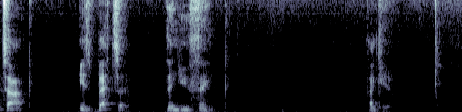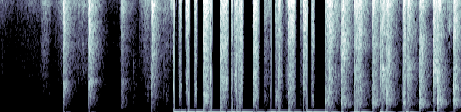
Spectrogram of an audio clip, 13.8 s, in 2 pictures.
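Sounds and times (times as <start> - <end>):
speech: 0.0 - 0.5, 1.2 - 3.5, 5.5 - 6.0
hand clapping: 7.8 - 13.8.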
